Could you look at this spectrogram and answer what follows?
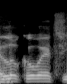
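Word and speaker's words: Lewkowicz: Samson Lekowitz, I think that's how you pronounce it. Someone write in KOTB boxing. – Yeah, Lukowitz. Yeah.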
